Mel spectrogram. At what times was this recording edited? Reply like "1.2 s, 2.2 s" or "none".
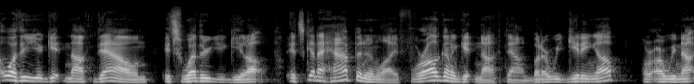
2.9 s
